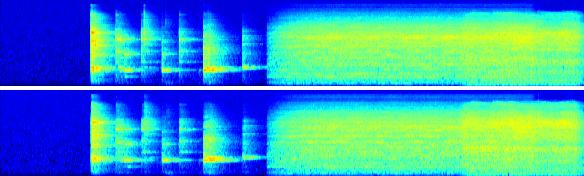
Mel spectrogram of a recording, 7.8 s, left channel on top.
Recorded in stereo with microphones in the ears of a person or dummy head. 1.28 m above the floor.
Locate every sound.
1.2 s a chime: 55° left (ahead or behind), 3 m
3.5 s a hair dryer: 15° left (ahead or behind), 3.5 m
6.1 s frying: 25° right (ahead or behind), 4.5 m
